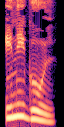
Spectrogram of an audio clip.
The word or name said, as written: ಇನಿಗಲೆ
